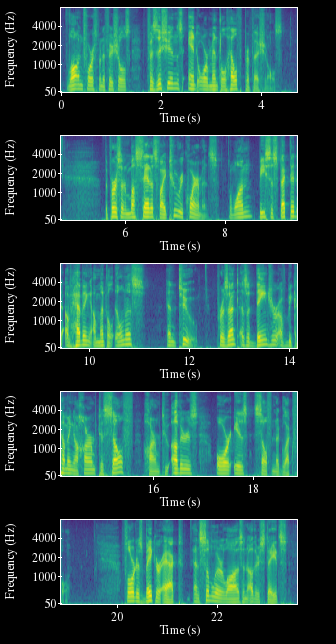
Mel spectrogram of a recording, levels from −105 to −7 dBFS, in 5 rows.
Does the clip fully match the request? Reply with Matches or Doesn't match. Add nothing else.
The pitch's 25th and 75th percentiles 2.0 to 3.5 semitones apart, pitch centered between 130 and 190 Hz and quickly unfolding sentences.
Doesn't match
